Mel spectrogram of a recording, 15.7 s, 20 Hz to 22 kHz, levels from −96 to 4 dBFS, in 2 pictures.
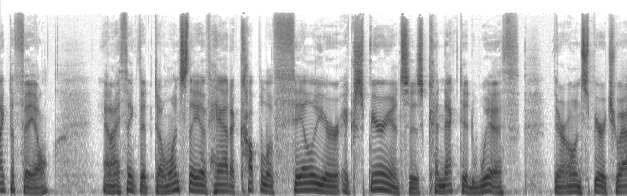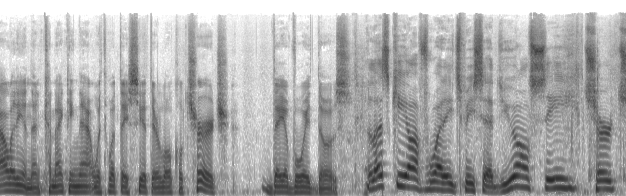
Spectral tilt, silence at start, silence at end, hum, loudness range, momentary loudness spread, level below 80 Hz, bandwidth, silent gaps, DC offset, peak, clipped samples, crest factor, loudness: -4 dB/octave; 0 s; 0 s; none; 4 LU; 7 LU; -52 dBFS; 17 kHz; none; under 0.1%; -6 dBFS; under 0.1%; 14 dB; -20 LUFS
